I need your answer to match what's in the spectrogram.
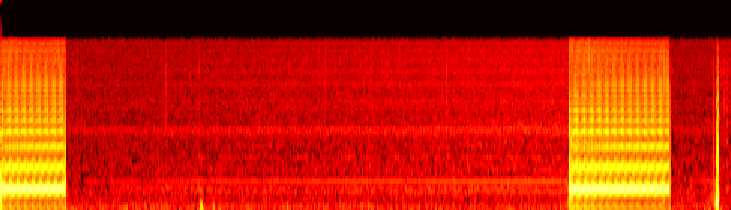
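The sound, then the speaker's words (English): A telephone ringing signal from the Bowling Green exchange, heard down the line: two loud, buzzy bursts about seven seconds apart, separated by a quiet hissing line with a faint hum and a few small clicks. “We'll also get to hear the way the Bowling Green ring really sounds.”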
